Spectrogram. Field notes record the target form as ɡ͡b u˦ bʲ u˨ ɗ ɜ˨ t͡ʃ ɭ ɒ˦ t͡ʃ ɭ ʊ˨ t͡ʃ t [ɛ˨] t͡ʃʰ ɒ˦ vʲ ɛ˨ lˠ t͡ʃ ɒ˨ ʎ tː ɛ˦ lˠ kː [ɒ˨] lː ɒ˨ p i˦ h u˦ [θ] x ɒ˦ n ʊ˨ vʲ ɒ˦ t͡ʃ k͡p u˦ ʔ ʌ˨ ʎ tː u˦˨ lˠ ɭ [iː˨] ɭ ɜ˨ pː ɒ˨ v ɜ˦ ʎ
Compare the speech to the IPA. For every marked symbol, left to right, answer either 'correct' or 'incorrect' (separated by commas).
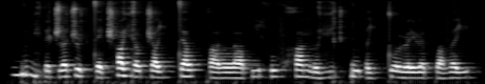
correct, correct, incorrect, incorrect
